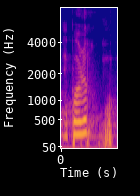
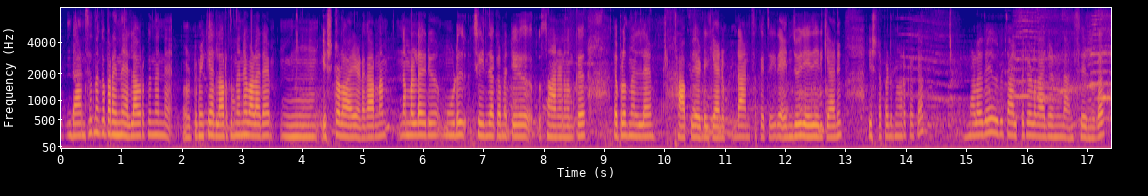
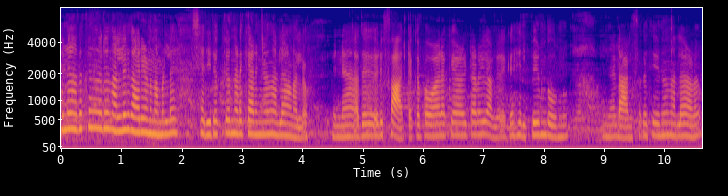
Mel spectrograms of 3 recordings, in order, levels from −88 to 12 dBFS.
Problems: constant background noise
